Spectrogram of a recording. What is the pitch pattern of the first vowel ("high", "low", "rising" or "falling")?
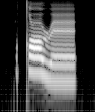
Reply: high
